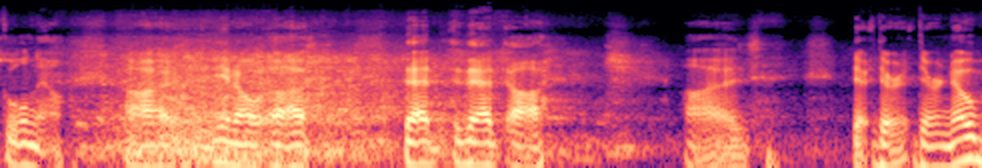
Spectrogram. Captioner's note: laugh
